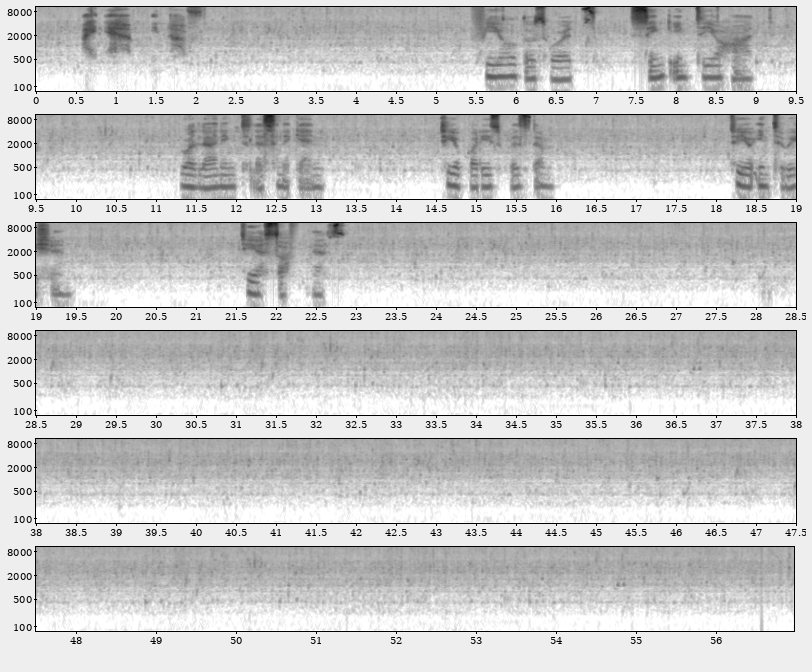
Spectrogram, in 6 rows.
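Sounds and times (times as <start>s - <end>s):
waterfall flowing and trickling: 0.0s - 56.9s.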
